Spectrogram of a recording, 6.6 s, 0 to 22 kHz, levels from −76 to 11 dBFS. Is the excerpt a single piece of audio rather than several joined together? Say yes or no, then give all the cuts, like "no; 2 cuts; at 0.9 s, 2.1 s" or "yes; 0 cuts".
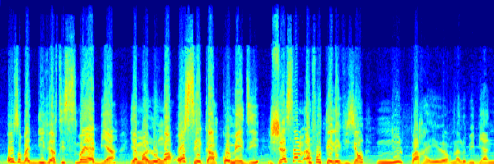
yes; 0 cuts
